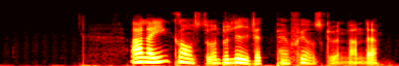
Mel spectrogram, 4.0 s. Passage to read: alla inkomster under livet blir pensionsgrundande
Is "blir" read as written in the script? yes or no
no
